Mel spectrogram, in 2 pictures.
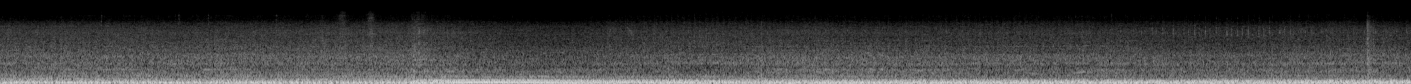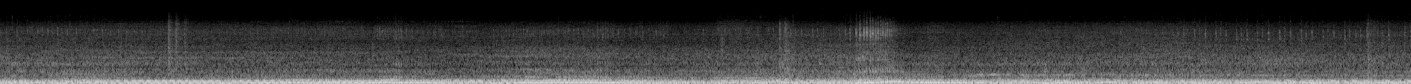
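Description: Motorcycle engine running at low revs as the bike pulls away and rolls slowly. It swells slightly a few seconds in and again past the middle, with one short knock a little after two-thirds of the way.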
